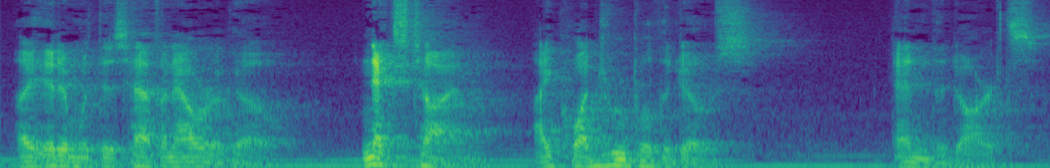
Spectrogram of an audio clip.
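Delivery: low, soft dry hero voice; quiet deadpan; Batman's low voice. Acted.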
